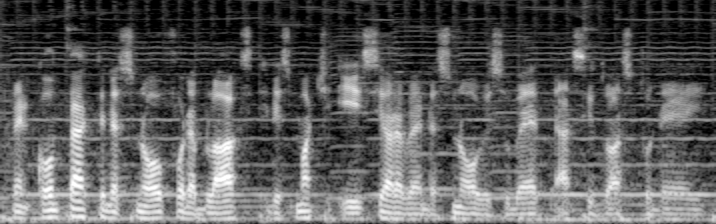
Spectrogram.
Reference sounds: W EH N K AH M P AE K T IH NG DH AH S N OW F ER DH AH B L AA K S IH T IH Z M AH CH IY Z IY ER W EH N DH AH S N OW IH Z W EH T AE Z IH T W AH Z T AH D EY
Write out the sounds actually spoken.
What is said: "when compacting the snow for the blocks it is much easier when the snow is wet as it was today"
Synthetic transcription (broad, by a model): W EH N K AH M P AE K T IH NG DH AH S N OW F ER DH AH B L AA K S IH T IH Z M AH CH IY S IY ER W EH N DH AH S N OW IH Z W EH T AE S IH T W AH S T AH D EY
